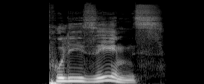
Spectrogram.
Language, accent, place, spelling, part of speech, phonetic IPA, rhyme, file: German, Germany, Berlin, Polysems, noun, [poliˈzeːms], -eːms, De-Polysems.ogg
- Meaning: genitive of Polysem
